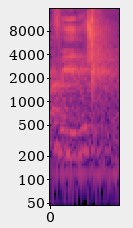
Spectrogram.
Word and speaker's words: vírus: A gente percebe que a palavra vírus, ela possui a sílaba tônica, que é logo no início, e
